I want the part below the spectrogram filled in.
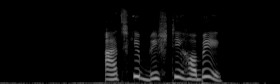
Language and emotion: Bengali, neutral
